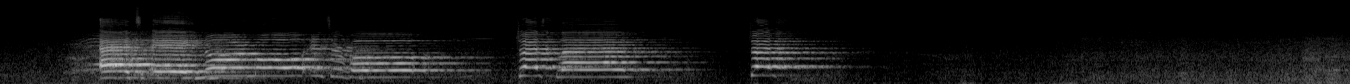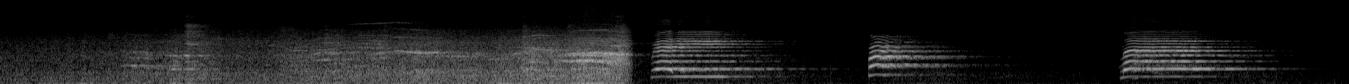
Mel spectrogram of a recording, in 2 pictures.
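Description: A man shouts drill commands in long drawn-out calls in a large echoing hall.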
